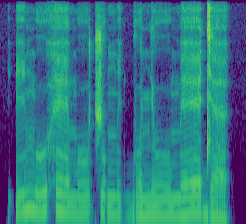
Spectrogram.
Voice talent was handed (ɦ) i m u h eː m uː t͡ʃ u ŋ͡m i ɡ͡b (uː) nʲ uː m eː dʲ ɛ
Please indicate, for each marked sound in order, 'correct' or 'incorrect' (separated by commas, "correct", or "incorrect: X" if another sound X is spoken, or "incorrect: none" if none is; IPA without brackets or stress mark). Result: incorrect: ʔ, incorrect: u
